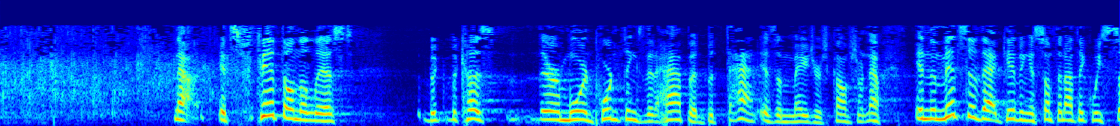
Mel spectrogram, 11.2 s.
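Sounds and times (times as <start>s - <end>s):
few people clapping: 0.0s - 2.8s
speech: 1.7s - 3.6s, 4.2s - 11.1s.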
